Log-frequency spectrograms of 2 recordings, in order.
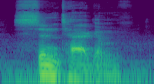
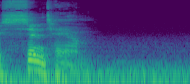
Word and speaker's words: syntagm: Cintagum. I mean, how is it supposed to be pronounced? S I N T A GM GM pronounced like paradigm. So that would be cintam or cintag cintagum.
